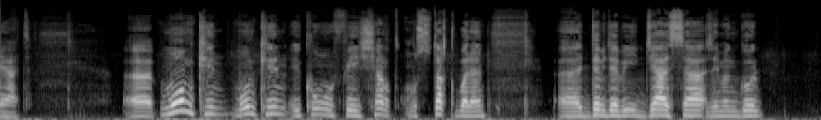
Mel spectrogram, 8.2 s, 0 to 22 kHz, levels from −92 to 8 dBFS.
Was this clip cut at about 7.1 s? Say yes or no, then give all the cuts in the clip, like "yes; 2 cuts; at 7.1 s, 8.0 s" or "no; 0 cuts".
yes; 1 cut; at 7.1 s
